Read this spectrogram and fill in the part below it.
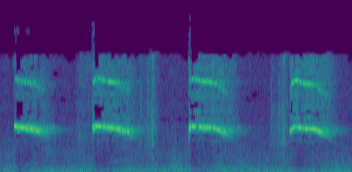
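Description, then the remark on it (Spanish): A shrill, piercing triple whistle blown in four short bursts, each a bright, slightly wavering cry with a harsh airy edge, imitating an eagle's call, fairly loud. “O también este silbato triple, que ya es el antecedente de las flautas triples, pero aquí para imitar el sonido del águila.”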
